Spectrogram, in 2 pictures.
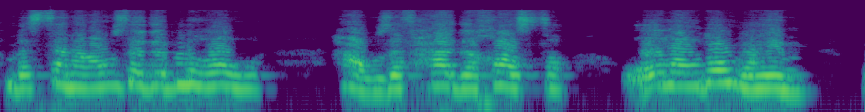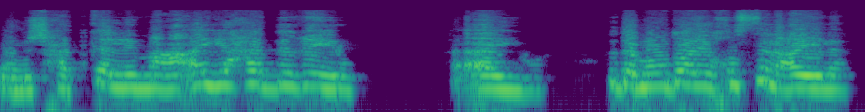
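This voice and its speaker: A woman voicing a bold, proud young woman from Upper Egypt who speaks with sharp, defiant retorts, in an Upper Egyptian accent. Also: a little high, fairly even intonation, quick pace, close to an everyday voice, low-quality recording.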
